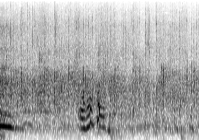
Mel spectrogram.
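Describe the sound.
A crowd claps steadily in a dense, continuous wash of applause, with a few voices calling out faintly underneath.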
